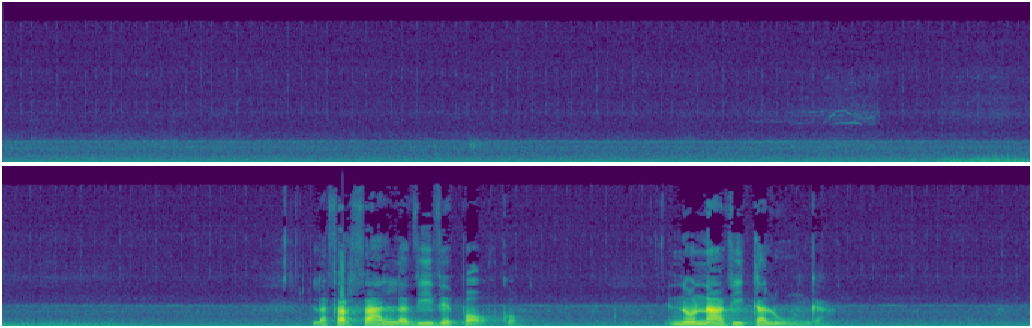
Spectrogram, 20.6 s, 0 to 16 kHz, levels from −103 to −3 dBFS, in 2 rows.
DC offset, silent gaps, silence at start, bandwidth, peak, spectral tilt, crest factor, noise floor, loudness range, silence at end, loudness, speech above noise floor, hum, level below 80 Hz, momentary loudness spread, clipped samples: 0.3%; none; 9.7 s; 14 kHz; 0 dBFS; -6 dB/octave; 28 dB; -55 dBFS; 6 LU; 2.05 s; -20 LUFS; 34 dB; none; -58 dBFS; 31 LU; under 0.1%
